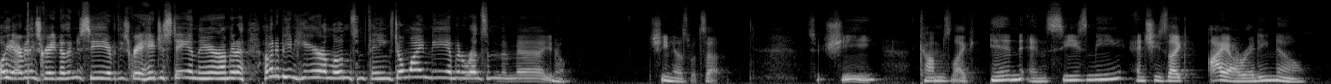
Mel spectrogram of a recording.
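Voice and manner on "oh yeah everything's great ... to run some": very high, nonstop, rushed, rattled-off chatter. Speaker acting out their past self reassuring her, talking fast. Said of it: "I'm talking fast".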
